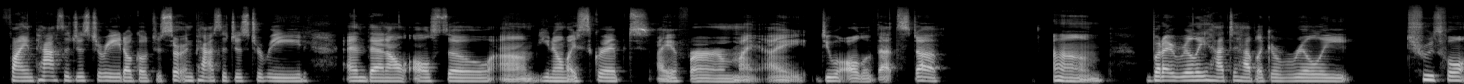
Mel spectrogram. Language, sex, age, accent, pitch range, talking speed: English, female, 20-39, American, 160-200 Hz, 165 wpm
